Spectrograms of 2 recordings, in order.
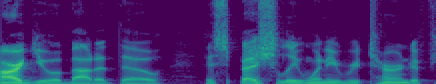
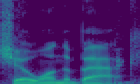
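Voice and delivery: usual speaking voice

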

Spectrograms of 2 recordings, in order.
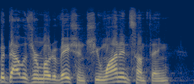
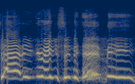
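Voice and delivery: mock, very high wailing cry of a little girl. A father retells his daughter running in about her brother; imitating Bella wailing. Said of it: "I hear Bella just start wailing, like crying".

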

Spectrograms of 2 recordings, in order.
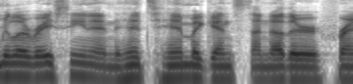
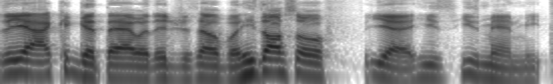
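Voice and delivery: normal talking voice

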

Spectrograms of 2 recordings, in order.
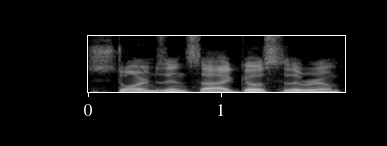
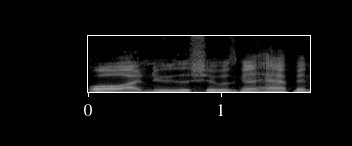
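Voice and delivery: mock sarcastic tone, quieter; 8 dB quieter than usual. Retelling how his girl reacted on arriving: imitating a sarcastic tone. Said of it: "most sarcastic".

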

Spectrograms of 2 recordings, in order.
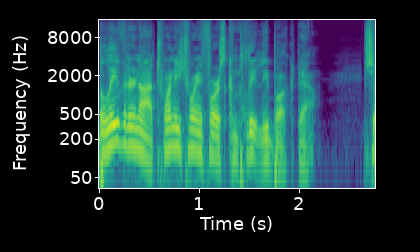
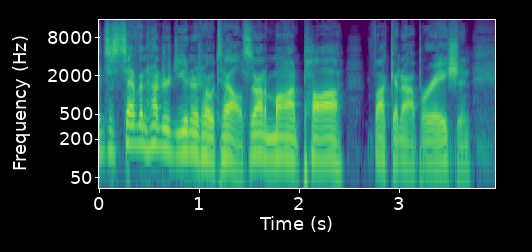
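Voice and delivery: ordinary delivery

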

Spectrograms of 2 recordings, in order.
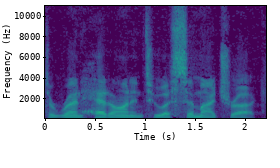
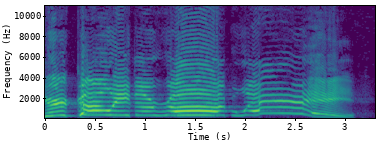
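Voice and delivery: booming, shrill holler, very slow, way stretched; 19 dB louder than usual. Retelling someone yelling out of a car window: imitating someone yelling. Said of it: "Jesus is yelling out the car".

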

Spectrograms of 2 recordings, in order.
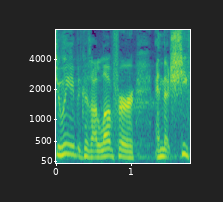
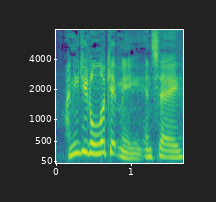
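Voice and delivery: usual speaking voice

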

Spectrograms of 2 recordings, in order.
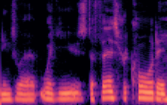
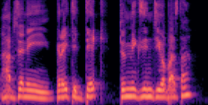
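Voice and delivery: fake French accent, put-on French waiter voice; 4 semitones higher than usual. Playing a waiter serving pasta to a customer, french waiter accent. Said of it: "He's a French waiter".

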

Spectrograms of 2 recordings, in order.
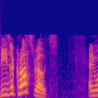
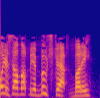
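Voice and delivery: put-on regional New England accent. Imagining what the dad from New England would say, in a New England accent. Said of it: "He's from New England. He'd say".

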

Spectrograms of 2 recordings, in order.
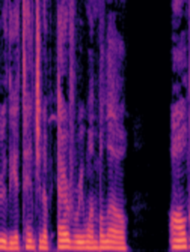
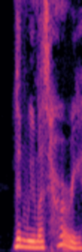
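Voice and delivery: plain

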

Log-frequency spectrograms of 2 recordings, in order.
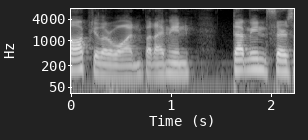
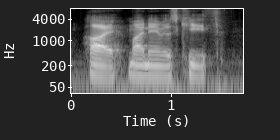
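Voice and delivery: low, flat, dead-level uninflected monotone; 4 semitones lower than usual. Retelling meeting someone for the first time, imitating Keith's monotone. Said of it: "It was a monotone".

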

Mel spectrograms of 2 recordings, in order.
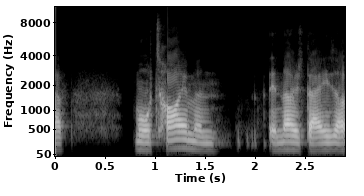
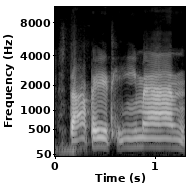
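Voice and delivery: put-on cartoon villain voice; 4 semitones higher than usual. Insisting they can still do it, a line in Skeletor voice. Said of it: "I could do a good impression of Skeletor anyway".

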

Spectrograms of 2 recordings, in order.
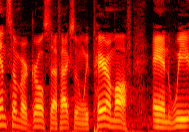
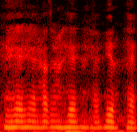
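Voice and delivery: hushed, shy, very quiet and halting; 2 semitones lower, 16 dB quieter than usual. Imitating a quiet staff member's timid reply to a greeting: imitating Jackson's quiet timid voice. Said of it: "he's just a real quiet, real timid guy".

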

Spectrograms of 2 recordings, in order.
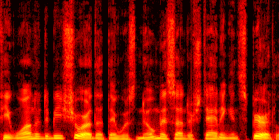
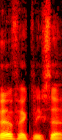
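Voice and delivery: ordinary delivery

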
